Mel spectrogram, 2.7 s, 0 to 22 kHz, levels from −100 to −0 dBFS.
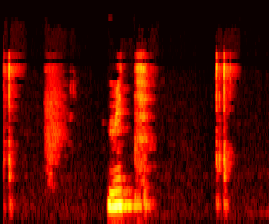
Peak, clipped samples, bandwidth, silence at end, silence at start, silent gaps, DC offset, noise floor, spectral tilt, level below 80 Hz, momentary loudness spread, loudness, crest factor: -10 dBFS; under 0.1%; 9.6 kHz; 0.4 s; 0.1 s; none; under 0.1%; -80 dBFS; -3 dB/octave; -80 dBFS; 24 LU; -28 LUFS; 20 dB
